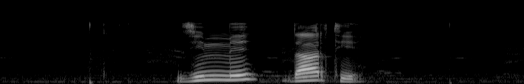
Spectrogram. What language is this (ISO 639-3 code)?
nep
